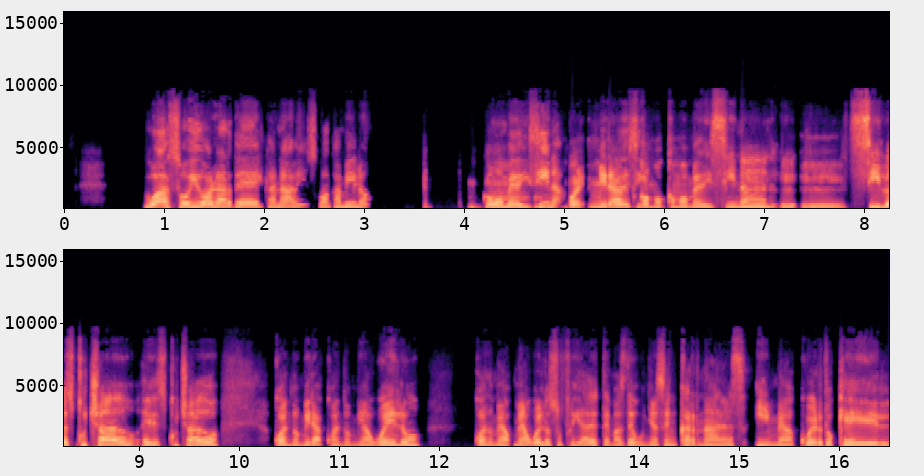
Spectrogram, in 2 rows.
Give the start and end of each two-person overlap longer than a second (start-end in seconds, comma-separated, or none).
4.2-5.9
